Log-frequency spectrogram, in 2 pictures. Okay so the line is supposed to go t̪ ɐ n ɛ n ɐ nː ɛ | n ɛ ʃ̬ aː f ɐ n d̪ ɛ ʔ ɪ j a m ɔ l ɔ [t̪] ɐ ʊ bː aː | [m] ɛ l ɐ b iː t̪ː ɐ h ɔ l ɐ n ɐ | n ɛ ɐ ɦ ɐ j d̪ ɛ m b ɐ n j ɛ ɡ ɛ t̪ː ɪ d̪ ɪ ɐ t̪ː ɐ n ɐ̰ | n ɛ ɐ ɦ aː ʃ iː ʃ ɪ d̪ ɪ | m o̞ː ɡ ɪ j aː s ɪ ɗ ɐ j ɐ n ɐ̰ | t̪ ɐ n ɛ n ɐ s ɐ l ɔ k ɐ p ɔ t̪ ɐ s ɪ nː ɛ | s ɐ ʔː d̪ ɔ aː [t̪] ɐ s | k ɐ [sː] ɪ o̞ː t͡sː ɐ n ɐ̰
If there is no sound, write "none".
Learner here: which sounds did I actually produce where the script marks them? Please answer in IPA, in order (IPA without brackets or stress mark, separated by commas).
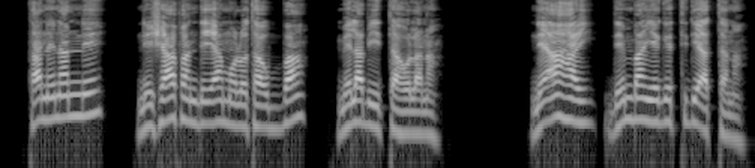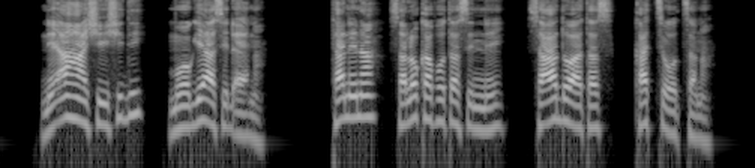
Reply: t̪, m, t̪, t͡sː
